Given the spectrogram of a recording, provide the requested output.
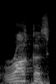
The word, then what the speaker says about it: Rakkas: It's off Tricky Meets South Raucous Crew. So Raucous is spelled Rakkas.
